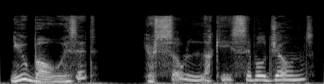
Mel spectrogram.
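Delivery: put-on high, lilting girlish envy; high-voiced gossip with a touch of envy; envious friend. A narrator's reading. Hetty envious of Sybil's new beau.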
